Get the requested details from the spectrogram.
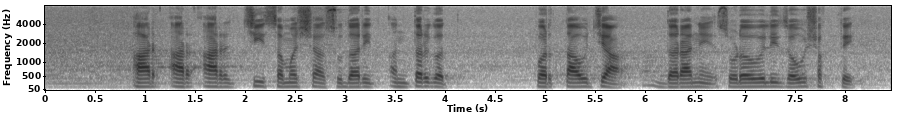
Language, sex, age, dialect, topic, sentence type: Marathi, male, 25-30, Varhadi, banking, statement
